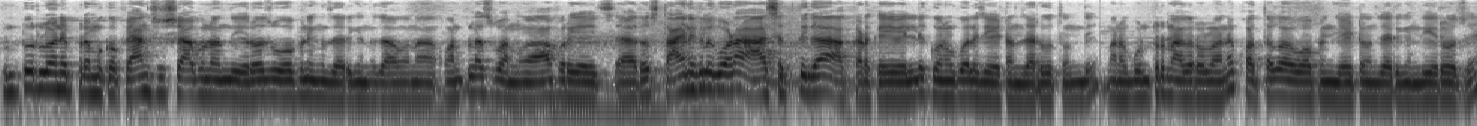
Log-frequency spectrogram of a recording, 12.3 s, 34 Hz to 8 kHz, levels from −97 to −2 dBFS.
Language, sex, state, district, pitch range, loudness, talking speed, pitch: Telugu, male, Andhra Pradesh, Guntur, 110-130 Hz, -16 LUFS, 150 wpm, 120 Hz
